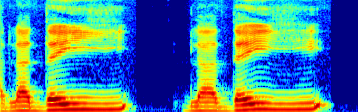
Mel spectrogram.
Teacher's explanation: اگر ہم اس کے اوپر وقف کریں گے پھر اس کا ایک یا پڑھا جائے گا، دوسرا سکون والا ہو جائے گا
